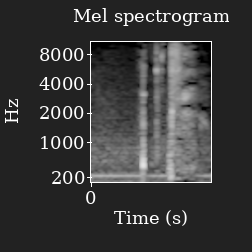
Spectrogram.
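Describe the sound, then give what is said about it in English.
A single human sneeze, a quick sharp catch followed by a breathy, hissing burst that trails off, stands alone over a faint steady hum. “That was kind of a sneeze. I might need to do it again. Okay, that was a really nasty one.”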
